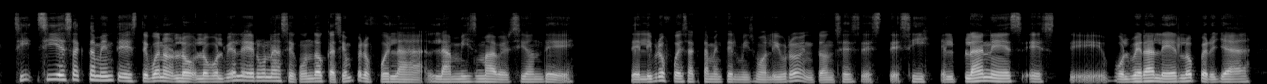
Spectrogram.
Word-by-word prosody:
Sí 205 +2 -7
sí, 230 0 +1
exactamente, 200 -4 +2
este, 155 0 -1
bueno, 160 0 +3
lo 140 -1 +4
lo 135 0 +2
volví 135 +4 0
a - - +3
leer 180 -2 +3
una 170 -1 +2
segunda 135 -1 +1
ocasión, 140 +3 -1
pero, 140 - 0
fue 125 +1 -2
la 115 -3 -1
la 125 -2 -1
misma 125 +1 -1
versión 120 +1 -3
de 115 -3 -2 0.5
del 115 +1 +1
libro, 165 +8 +1
fue 140 - 0
exactamente 125 -2 -4
el 120 - -2
mismo 115 0 -4
libro. 115 +9 0
Entonces, 110 -2 -4
este, - - -7
sí, 130 0 -7
el 120 +1 -4
plan 155 +4 +4
es, 140 -2 +1
este, 130 -2 -7
volver 130 +4 +2
a 150 - +7
leerlo, 145 +2 +3
pero 115 - +2
ya 125 +1 -1
130 Hz, 185 wpm, -22 LUFS, 120-155 Hz, 0.5 s, a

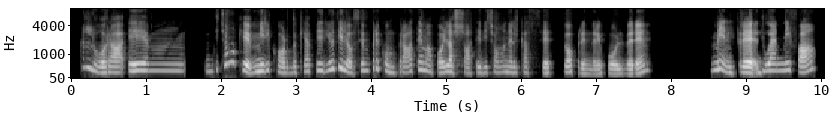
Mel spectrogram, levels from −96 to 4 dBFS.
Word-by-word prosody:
Allora, 210 - 0
ehm, 255 -1 0 0.2
diciamo 290 - -9
che 475 - +6
mi 245 +2 +1
ricordo 205 -6 -7
che 205 +4 -11
a - - -4
periodi 270 +8 -1
le 245 - 0
ho - - -5
sempre 265 +8 -8
comprate 220 - -7
ma 240 -6 -5
poi 200 +1 -2
lasciate, 200 -4 -2
diciamo, 200 +2 -13
nel 205 -2 -8
cassetto 195 0 -6
a 220 - +1
prendere 165 -5 -7
polvere. 165 +8 0 0.8
Mentre, 205 -9 +6
2 255 +5 +1
anni 265 +2 -3
fa, 210 +7 +4
225 Hz, 155 wpm, -24 LUFS, 200-260 Hz, 0.8 s, che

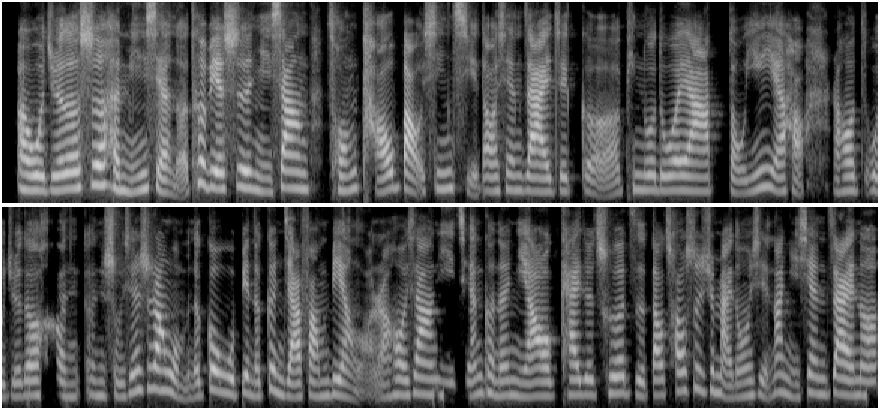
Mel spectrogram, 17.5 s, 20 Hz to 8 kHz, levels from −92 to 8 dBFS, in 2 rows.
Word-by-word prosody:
呃， 230 -2 +5
我 215 0 +4
觉 215 +1 +2
得 240 +1 +5
是 295 +2 +7
很 250 -7 +2
明 210 +3 -4
显 190 -7 +6
的， - - -6
特 320 0 +2
别 250 -5 +6
是 255 0 +5
你 205 -5 -7
像 245 +2 +7 0.2
从 220 +2 -4
淘 205 +5 0
宝 255 - +5
兴 240 -1 -3
起 245 - 0
到 205 0 -3
现 220 0 -7
在 205 -2 +6
这 200 +1 -7
个 200 -2 -9
拼 225 -1 -12
多 220 0 -5
多 215 0 -3
呀、 210 -1 +3 0.2
抖 180 0 -8
音 235 +8 -8
也 205 -6 0
好， - - -5 0.3
然 - - -9
后 210 - 0 0.2
我 - - -9
觉 200 +1 -12
得 220 +1 -2
很 205 -3 -12
嗯， 215 -2 -14
首 205 0 -3
先 270 +7 -5
是 315 - -4
让 300 -2 +3
我 260 - -3
们 - - -20
的 200 - -7
购 285 +7 -1
物 250 -3 -5
变 235 +2 -5
得 205 - -8
更 290 +5 -5
加 195 -3 +2
方 205 0 -4
便 225 0 -1
了。 - - -16
然 - - -6
后 225 -1 -4
像 235 0 0
以 205 -2 -14
前 210 +3 -5
可 255 -1 -8
能 215 +1 -7
你 205 - -10
要 205 +1 +2
开 225 0 -2
着 225 0 -7
车 245 +3 -3
子 225 -4 -8
到 225 0 -3
超 275 +5 -4
市 300 +1 -8
去 290 - -7
买 230 -9 -3
东 195 +3 -10
西。 220 +1 -9
那 260 +1 -3
你 215 -7 -14
现 245 +2 -4
在 225 -1 +3
呢， 215 0 -7
220 Hz, 275 characters per minute, -20 LUFS, 205-245 Hz, 0.3 s, 是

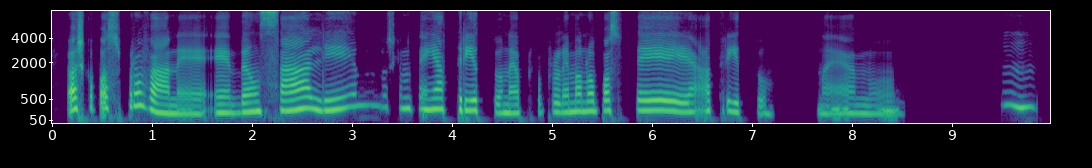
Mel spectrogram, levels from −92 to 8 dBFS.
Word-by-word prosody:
eu - - +8
acho - - +5
que - - -7
eu - - -11
posso - - 0
provar, 250 - +3
né. 170 -1 -3
É 185 0 0
dançar 220 +6 +3
ali, 255 +2 +2 0.3
acho 300 - -17
que 280 - -10
não 275 - -2
tem 260 +1 +1
atrito, 235 -7 0
né, 180 0 -1
porque 195 - -20
o - - -13
problema 200 +1 -1
é 220 - +1
não 225 0 +2
posso 235 +1 -2
ter 235 -3 +4
atrito, 205 -8 -6 0.4
né, 85 - -7
no 175 +6 -8 1.0
uhum. 310 -4 -6
220 Hz, 160 wpm, -21 LUFS, 185-250 Hz, 1.0 s, eu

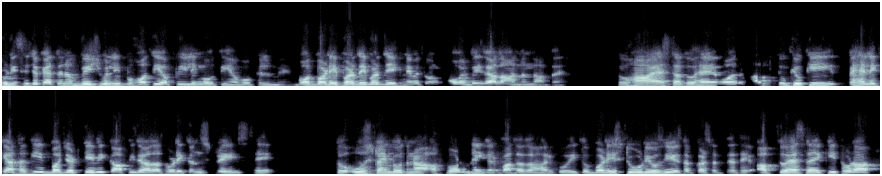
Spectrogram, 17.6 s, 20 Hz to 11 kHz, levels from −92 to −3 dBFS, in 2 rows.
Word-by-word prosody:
थोड़ी-सी 175 +2 -1
जो 195 - 0
कहते 180 +1 +2
हैं - - -4
ना - - 0
विजुअली 165 +4 +2
बहुत 145 +1 0
ही 175 - +4
अपीलिंग 150 0 -2
होती 130 -2 -4
है 120 - -7
वो 120 0 -6
फिल्में, 115 +1 -13
बहुत 145 +2 +2
बड़े 150 +2 +5
पर्दे 160 0 +5
पर 165 0 +2
देखने 150 0 -1
में 150 - -6
तो - - -15
उनको 145 -2 -4
और 135 - 0
भी 145 - -5
ज़्यादा 135 -1 +3
आनंद 125 -1 -5
आता - - -10
है। - - -15 0.6
तो 180 -1 -7
हाँ, 160 -3 +4
ऐसा 140 +4 0
तो 170 +1 -1
है 150 -1 +2
और 155 +2 0 0.2
अब 195 0 -13
तो 210 - -2
क्योंकि 210 +2 +2 0.3
पहले 165 +4 +2
क्या 185 -3 +3
था - - 0
कि 180 0 -2
बजट 165 +3 +3
के 170 - +3
भी 170 0 +1
काफ़ी 145 +1 +2
ज़्यादा 150 0 +3
थोड़े 145 0 -1
कंस्ट्रेंट्स 140 +1 -6
थे। 125 +1 -5 0.7
तो 160 - 0
उस 180 0 +1
टाइम 170 -2 +2
पे 175 - +1
उतना 170 0 +1
अफोर्ड 160 +3 -1
नहीं 145 0 -3
कर 145 - -7
पाता 130 0 +2
था 130 0 -2
हर 125 -1 -4
कोई, 120 -2 -8
तो 140 - -6
बड़े 140 +4 +2
स्टूडियोज 160 0 0
ही 160 - +2
ये 150 - +2
सब 145 +1 -6
कर 130 - 0
सकते 125 - -10
थे। - - -8
अब 145 +1 +2
तो 175 - +4
ऐसा 160 +1 +4
है 165 - +3
कि 170 +1 -2
थोड़ा 155 0 +5
155 Hz, 255 wpm, -22 LUFS, 140-170 Hz, 0.7 s, बड़े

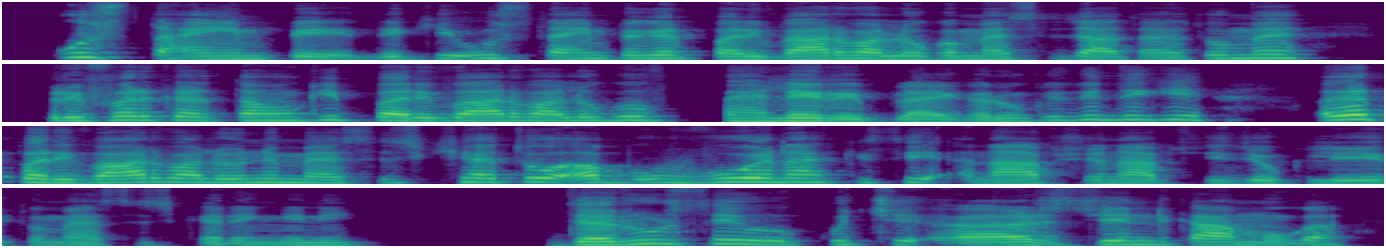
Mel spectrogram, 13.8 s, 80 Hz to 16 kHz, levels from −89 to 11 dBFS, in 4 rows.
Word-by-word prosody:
उस 275 -1 0
टाइम 180 +1 -2
पे 150 -5 -2
देखिए, 160 +6 -6
उस 200 +1 -5
टाइम 190 -1 -1
पे 200 - -3
अगर 210 +1 +2
परिवार 175 +1 +2
वालों 185 -2 +2
को 185 - -4
मैसेज़ 175 0 -5
आता 165 +1 0
है 180 - -4
तो 210 +3 -6
मैं, 225 +2 +1 0.3
प्रेफ़ेर 200 +5 +1
करता 215 -2 0
हूँ 205 0 +1
कि 235 +3 -3
परिवार 195 -1 +4
वालों 200 0 +2
को 225 +1 +1 0.2
पहले 180 +1 +3
रिप्लाई 150 -3 -1
करूँ। 155 +3 -4
क्योंकि 225 +6 -5
देखिए, 250 0 -2 0.3
अगर 260 +4 +9
परिवार 210 +1 +5
वालों 220 -2 +2
ने 220 - 0
मैसेज़ 190 0 -4
किया 235 - +2
है - - -1
तो 240 - +4
अब 210 - -2 0.2
वो 240 +2 +6
है 240 - +6
ना 230 -1 +3
किसी 220 -1 -9
अनाप-शनाप 170 0 -2
चीज़ों 165 0 -5
के 165 +1 -18
लिए 170 0 -2
तो 170 0 -14
मैसेज़ 150 -1 -10
करेंगे 150 0 -7
नहीं। 155 0 -6 0.5
ज़रूर 195 +6 +4
से 245 +1 -1
वो 220 -3 +1
कुछ 210 +1 -7
अर्जेंट 170 +4 +1
काम 180 -3 +3
होगा, 160 0 -3
190 Hz, 245 wpm, -21 LUFS, 170-215 Hz, 0.5 s, अगर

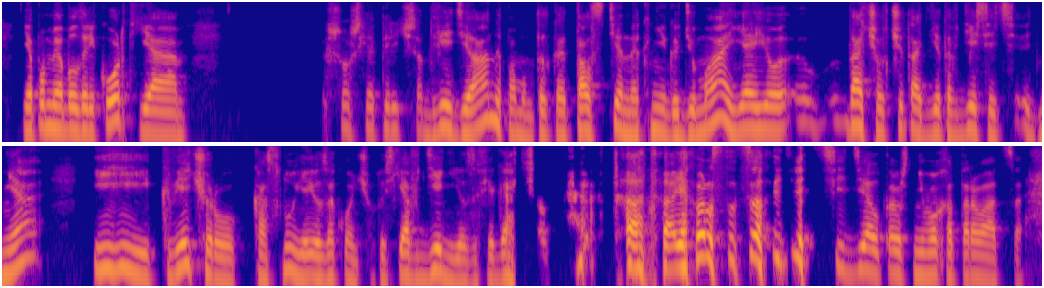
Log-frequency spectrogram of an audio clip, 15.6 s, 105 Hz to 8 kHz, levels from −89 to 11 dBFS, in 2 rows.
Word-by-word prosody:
Я 155 - +2
помню, 170 -1 +1
Был 155 0 +2
рекорд, 185 +8 +2
я 135 -3 +1 1.0
что 165 - -11
ж - - -11
я 155 - -8
перечитал? 155 -2 -10
"Две 160 +6 0
Дианы", 170 +9 +1
по-моему. 130 -4 -7
Такая 135 0 -4
толстенная 150 0 0
книга 140 -2 -4
Дюма, 150 - -1
и 175 - 0
я 160 +2 +2
её, 155 0 +2
э, - - -12
э, 200 - -12 0.3
начал 175 -5 +1
читать 150 -3 -3
где-то 140 +1 -4
в 130 - -10
10:00 145 +1 -5 0.2
дня, 200 - -2 0.4
и 180 -4 0
к 145 - -17
вечеру, 150 - +1
ко 140 - -4
сну 175 +7 -5
я 140 -2 -1
ее 140 -1 +1
закончил. 135 -4 -8
То 130 - -10
есть, 130 - -11
я 150 - +4
в 130 - -9
день 160 +4 0
ее 125 0 -3
зафигачил. 130 +3 -6 0.6
Да, 180 - +8
да, 190 - +7
я 190 0 +10
просто 255 -2 +7
целый 255 -1 +4
день 220 -7 +2
сидел, 175 -2 -2
потому 155 0 -1
что 155 - -11
не 150 - -3
мог 150 0 -2
оторваться, 135 -4 -3
150 Hz, 210 wpm, -21 LUFS, 135-170 Hz, 1.0 s, я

